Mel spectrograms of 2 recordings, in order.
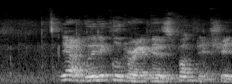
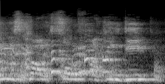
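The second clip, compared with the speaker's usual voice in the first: ordinary delivery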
